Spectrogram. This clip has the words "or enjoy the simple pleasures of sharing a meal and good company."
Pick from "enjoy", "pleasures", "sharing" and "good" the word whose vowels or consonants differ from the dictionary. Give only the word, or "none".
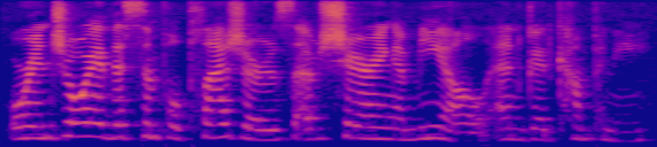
none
